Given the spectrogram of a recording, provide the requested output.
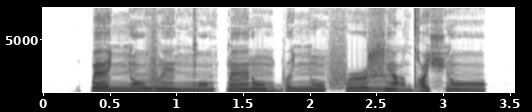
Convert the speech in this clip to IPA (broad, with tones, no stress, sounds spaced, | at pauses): k͡p ɛ˥˩ ɲ ɔ̃˥˧ v ẽ˥˩ ŋ͡m ɔ̃˨˩˦ k͡p ɛ̃˩˥ ɾ õ˥˧ b ə˨˩˦ ɲ õ˥˩ f ə˞˩˥ ɮ ẽ˥˩ dˤ ə˩˥ ç ɔ̃˥˧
